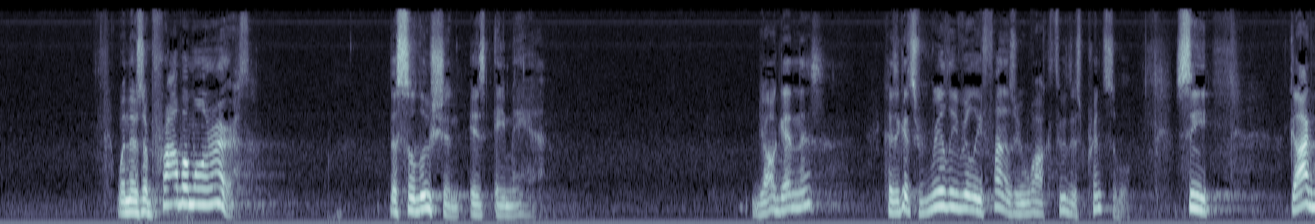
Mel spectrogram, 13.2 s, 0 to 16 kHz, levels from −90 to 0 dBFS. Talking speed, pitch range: 130 wpm, 120-165 Hz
